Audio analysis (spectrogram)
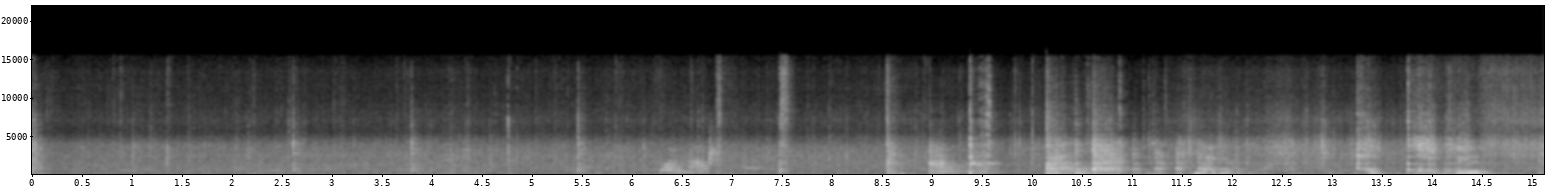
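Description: White rice being stirred in a frying pan for home-style chicken rice, with soft scraping and light sizzling that grows busier and louder in the second half.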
